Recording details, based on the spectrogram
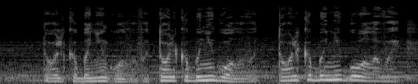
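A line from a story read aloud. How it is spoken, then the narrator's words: Quiet mumble to herself. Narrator (Russian): Тихо пробубнила я себе под нос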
